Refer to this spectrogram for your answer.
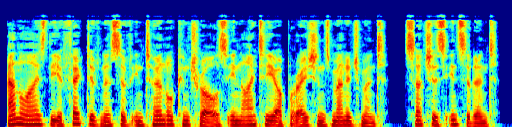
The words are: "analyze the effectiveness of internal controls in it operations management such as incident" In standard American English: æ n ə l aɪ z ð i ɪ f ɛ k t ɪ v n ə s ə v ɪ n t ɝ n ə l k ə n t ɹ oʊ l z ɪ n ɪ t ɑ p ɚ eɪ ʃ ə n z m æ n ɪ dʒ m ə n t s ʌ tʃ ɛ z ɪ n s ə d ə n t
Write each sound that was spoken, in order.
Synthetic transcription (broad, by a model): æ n ə l aɪ z ð i ɪ f ɛ k t ɪ v n ə s ə v ɪ n t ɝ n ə l k ə n t ɹ oʊ l z ɪ n ɪ t ɑ p ɚ eɪ ʃ ə n z m æ n ɪ dʒ m ə n t s ʌ tʃ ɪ z ɪ n s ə d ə n t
